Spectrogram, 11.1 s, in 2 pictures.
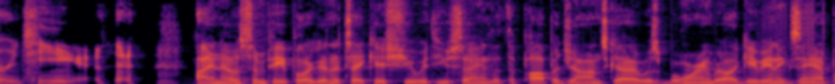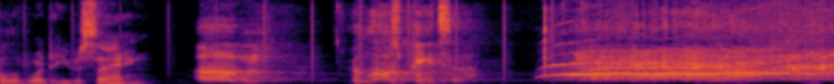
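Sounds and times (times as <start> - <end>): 
speech: 0.0 - 8.8
crowd cheering and applauding: 9.1 - 11.1.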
